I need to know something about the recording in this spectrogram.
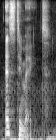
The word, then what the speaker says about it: estimate: Number six, estimate. Estimate is the verb. Estimate is a noun. Pronunciation changes.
